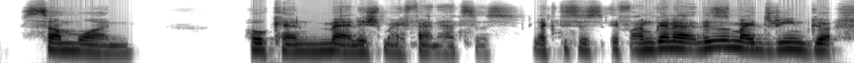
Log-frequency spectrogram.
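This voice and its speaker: With an Arabic accent, a fairly high-pitched man speaks at a moderate pace in a dry, close recording with no echo. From Syria (born in Dubai). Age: 40s. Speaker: stand-up comedian. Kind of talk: casual interview chat. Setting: studio.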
